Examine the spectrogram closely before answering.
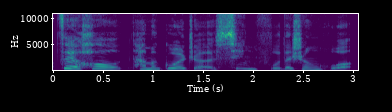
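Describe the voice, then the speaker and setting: A woman narrating bedtime fairy tales for young children in a scripted, expressive way. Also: fairly high pitch, measured pace, creaky, a little hiss or hum. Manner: lively, expressive. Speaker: storyteller.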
